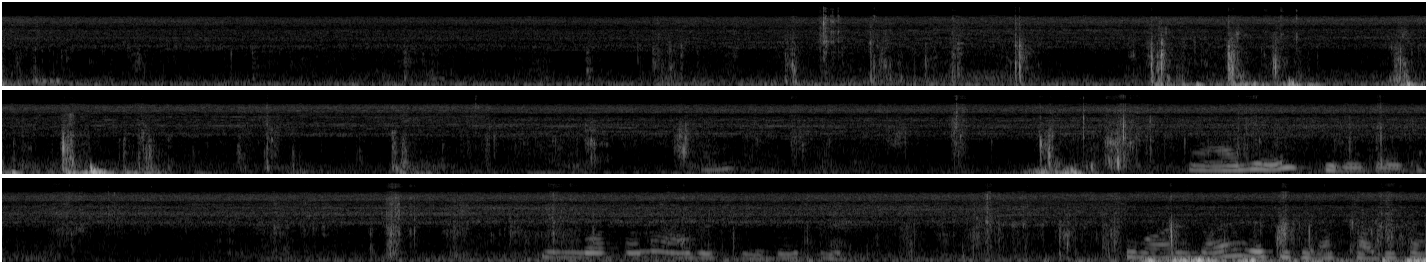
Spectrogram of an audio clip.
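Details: Domestic goats in a Nepali village being fed kholé mash; several wavering, quavering bleats come midway and again near the end, over steady background hiss with footsteps and handling thumps.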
